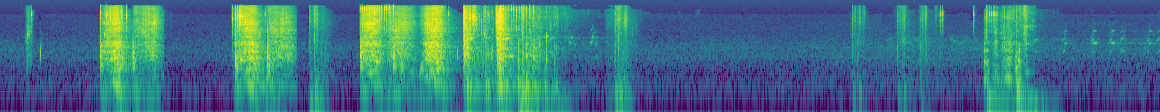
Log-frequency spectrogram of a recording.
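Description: Heavy building blocks slam into place with loud crashing thuds.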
